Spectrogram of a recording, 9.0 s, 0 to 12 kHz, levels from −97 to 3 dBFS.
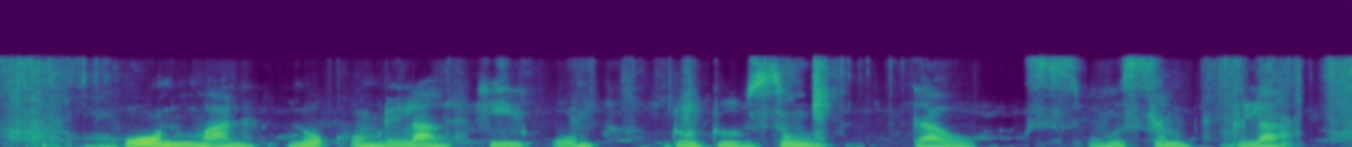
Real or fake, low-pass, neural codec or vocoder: fake; 7.2 kHz; codec, 16 kHz, 4 kbps, X-Codec, HuBERT features, trained on LibriSpeech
